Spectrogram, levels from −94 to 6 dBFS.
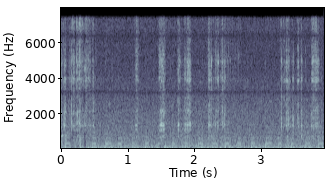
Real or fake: real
